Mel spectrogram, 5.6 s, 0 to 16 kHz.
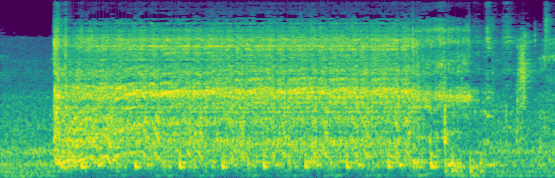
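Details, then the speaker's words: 1979 Lister ST2 diesel being revived, cranked with the injectors cracked open to check for fuel. Steady cranking at about four compression beats a second, never catching and no fuel appearing; the fuel filter housing had no filter and dirty fuel. Cranking with no fuel delivery. "it'll get all your hair out so let's see if we get any fuel out of it crankola"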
